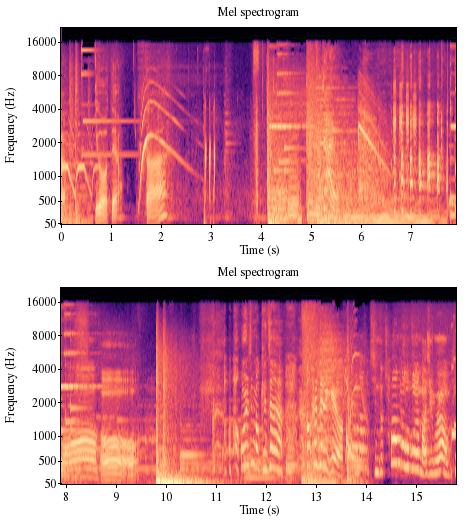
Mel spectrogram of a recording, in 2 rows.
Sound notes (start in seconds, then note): 3.8 slurping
